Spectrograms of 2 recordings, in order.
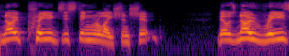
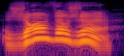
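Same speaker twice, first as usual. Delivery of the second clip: slow, louder, drawn-out French accent; 5 dB louder, slower than usual. Shown as a demonstration. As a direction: savour the name in a playful French accent. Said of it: "do you want me to do a French accent?".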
